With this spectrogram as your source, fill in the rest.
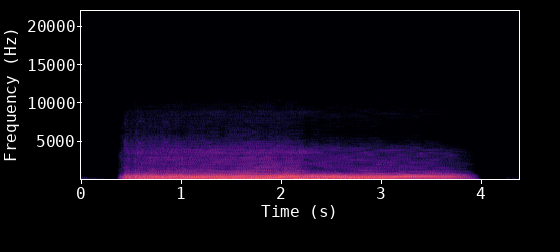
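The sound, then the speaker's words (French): A dense, heavily time-stretched sample processed with EQ, compression and a limiter: a sustained tone with thick low harmonics and a grainy, smeared texture, loud and steady for about three and a half seconds before cutting off, with no talking. “Il est important dans ce cas de bien choisir l'algorithme de time stretch pour obtenir le son voulu. Et voilà enfin après traitement EQ, compression et limiteur.”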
